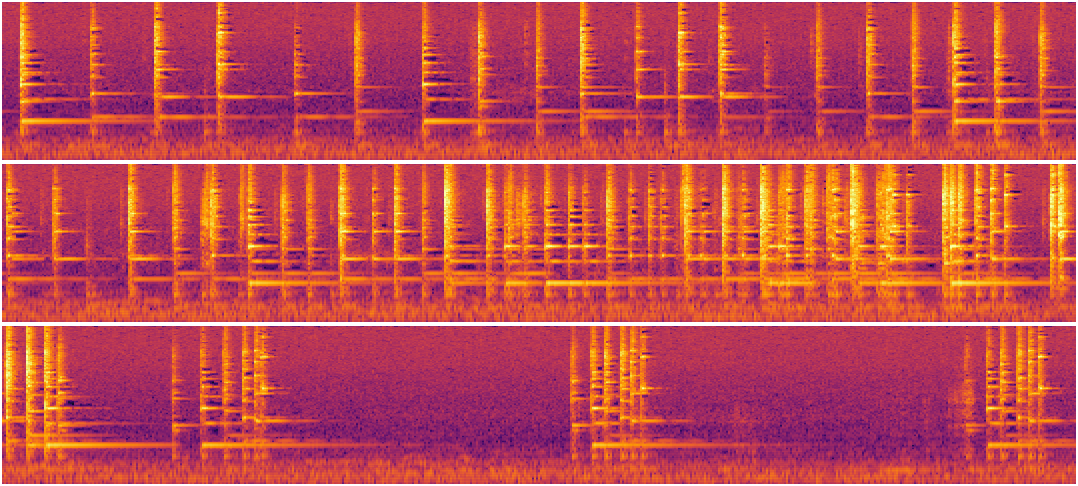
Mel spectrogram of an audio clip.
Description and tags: YVONNE scaryguitar
The creepy sound of a guitar.
classical, nylon, Plucked, strings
